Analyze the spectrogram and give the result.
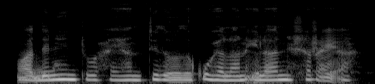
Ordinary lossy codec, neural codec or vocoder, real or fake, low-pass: none; none; real; 19.8 kHz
